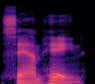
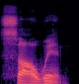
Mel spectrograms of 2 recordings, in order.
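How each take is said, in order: First: It is said the way the English spelling suggests. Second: It is said differently from the English spelling. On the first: The speaker calls it wrong. "you would think it'd be pronounced Samhain" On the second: The speaker calls it right. "But it is pronounced Samhain"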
